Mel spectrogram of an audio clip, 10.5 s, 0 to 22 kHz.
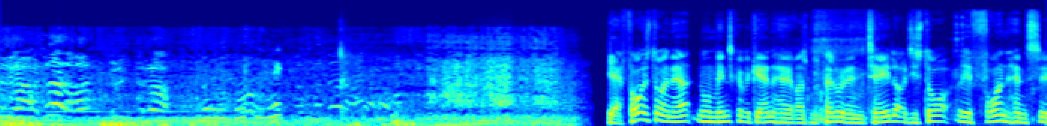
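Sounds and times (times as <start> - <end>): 
car engine and road rumble at speed: 0.0 - 5.9
speech: 6.1 - 10.4.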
